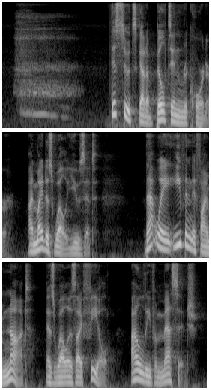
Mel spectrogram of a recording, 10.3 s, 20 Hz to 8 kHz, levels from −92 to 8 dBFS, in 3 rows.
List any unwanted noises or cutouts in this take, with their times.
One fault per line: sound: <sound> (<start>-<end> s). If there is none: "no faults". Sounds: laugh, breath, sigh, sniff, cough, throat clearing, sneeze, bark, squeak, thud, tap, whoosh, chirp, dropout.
sound: sigh (0.2-1.4 s)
